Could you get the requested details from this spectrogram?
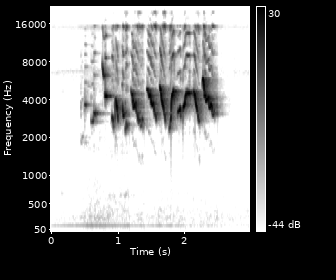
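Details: Training song of a yellow-vented bulbul for birds that are lazy to sing: a fast gurgling phrase of rolling high notes, about two seconds long, over a faint low hum.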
